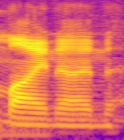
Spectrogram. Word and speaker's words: Minun: game is uh and yeah myun good old Minun whose name I know now know how to pronounce properly that's true he was the first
